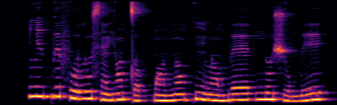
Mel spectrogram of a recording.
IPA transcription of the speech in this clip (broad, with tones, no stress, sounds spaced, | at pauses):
l i˦ b e˦ f o˧ l u˧ s ɛ̃˨ j ɔ̃˧ t ɔ˨ k͡p ɔ̃˧ n ɔ̃˦ k ĩ˦˨ l ɔ̃˧ b ɛ˦ | n o˧ ʃ o˨ m e˨˦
